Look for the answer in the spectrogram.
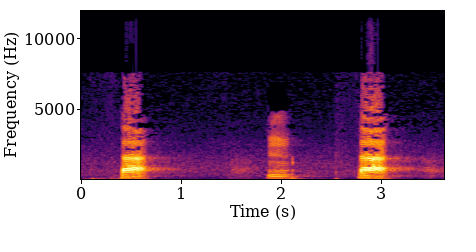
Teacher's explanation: huruf ta adalah ujung lidah dengan ujung gigi seri atas. Berarti ujung lidahnya agak kelihatan ya, temu dengan ujung gigi seri atas.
